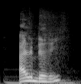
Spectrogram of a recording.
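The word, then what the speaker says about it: Halle Berry: On notera par exemple Bruce, réalisé et avec dans le rôle titre Elberry, Alberry, là qu'on prononce. Alberry.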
